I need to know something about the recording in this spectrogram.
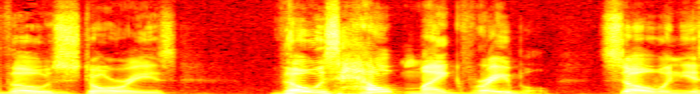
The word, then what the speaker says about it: Vrabel: Those help Mike Vrabel.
